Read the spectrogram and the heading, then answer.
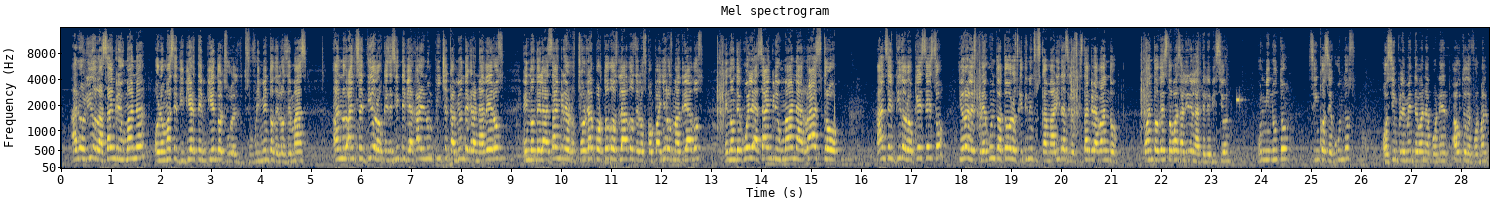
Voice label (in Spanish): hombre; presas del penal de santiaguito; contra medias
